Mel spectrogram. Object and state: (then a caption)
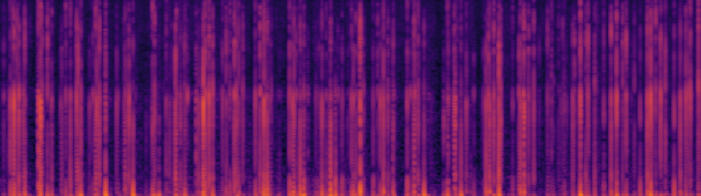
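Gel bead eye mask, crackling when squeezed. A purple plastic eye mask filled with gel beads is held close to the mic and squeezed and scratched with fingertips and nails. It gives a dense, continuous run of crackly, rustling pops with a deep low rumble underneath from the close handling.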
